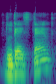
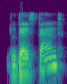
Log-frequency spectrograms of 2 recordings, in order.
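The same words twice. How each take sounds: The two takes are said the same way.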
